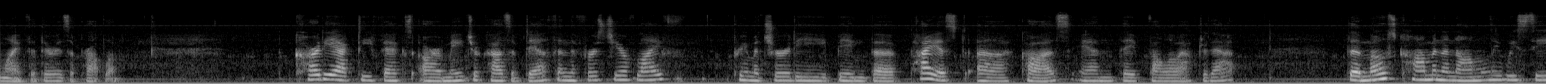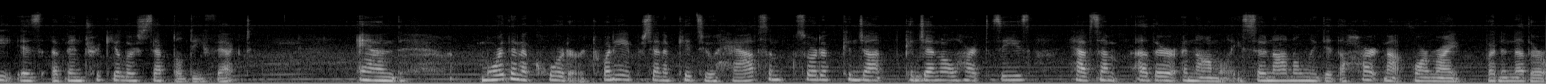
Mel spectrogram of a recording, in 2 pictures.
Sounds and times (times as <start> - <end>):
Speech: 0.0 - 1.3, 2.9 - 12.4, 13.5 - 18.0, 19.0 - 30.9.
